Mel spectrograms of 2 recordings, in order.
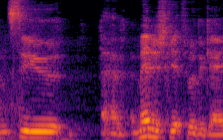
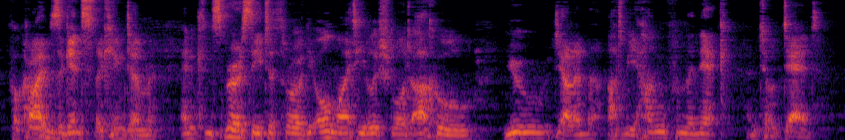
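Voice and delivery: guttural, executioner-like voice; 4 dB quieter than usual.

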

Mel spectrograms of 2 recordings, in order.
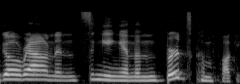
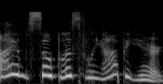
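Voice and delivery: sugary, high cartoon fairy-tale princess voice; 6 semitones higher, 4 dB quieter than usual. Speaker giving an example of one way of thinking: Disney princess voice. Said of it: "said in the Disney princess voice".

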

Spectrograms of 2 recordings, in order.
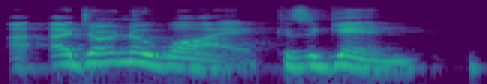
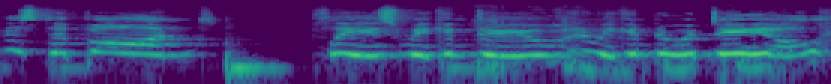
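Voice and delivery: very high-pitched, desperate pleading; 3 dB louder than usual. Retelling the film scene where Blofeld begs Bond: imitating Blofeld begging.

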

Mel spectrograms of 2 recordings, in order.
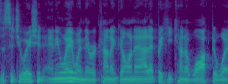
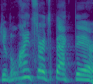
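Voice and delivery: very high, sharp barked delivery; 11 semitones higher than usual. Retelling a dispute in a line, the speaker quotes a woman: imitating someone barking orders. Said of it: "she started barking at him like".

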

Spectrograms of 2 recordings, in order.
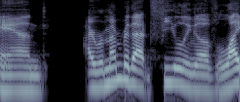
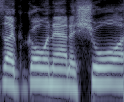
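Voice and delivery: put-on New Jersey accent, higher and louder; 4 semitones higher, 4 dB louder than usual. Mocking how people think everyone in new jersey talks: imitating a new jersey accent. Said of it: "Thinks we all talk like this".

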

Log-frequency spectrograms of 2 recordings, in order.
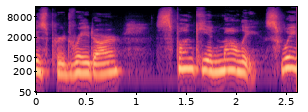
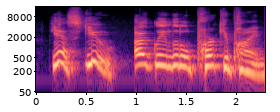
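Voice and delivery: high, needling, mocking, teasing tone; 8 semitones higher than usual. A character taunts a creature being stung from behind, teasing. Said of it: "teased Radar".

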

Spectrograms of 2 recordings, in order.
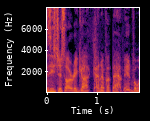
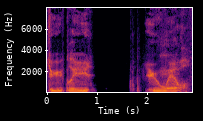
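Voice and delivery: slow growl, like a voice modulator. Discussing a voice modulator, quoting a line in Batman voice. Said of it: "it's all about the voice changer thing that's there in the first place because it's just a voice modulator thing".

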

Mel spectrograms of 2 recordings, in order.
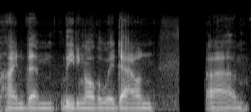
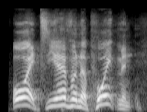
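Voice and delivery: very loud, shrill, high-pitched shout; 15 dB louder than usual. The game master's figure atop a pyramid calls down to the arriving players: shouting down. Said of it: "and he shouts down".

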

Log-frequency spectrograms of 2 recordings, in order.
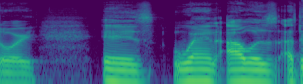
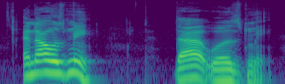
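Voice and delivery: plain

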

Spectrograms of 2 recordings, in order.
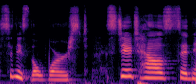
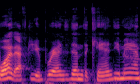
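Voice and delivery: normal talking voice

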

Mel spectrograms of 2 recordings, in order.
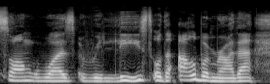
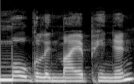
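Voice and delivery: ordinary delivery

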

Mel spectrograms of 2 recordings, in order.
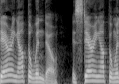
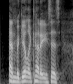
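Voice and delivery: plain

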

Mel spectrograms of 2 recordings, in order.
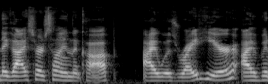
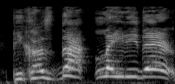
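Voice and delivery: put-on scream, higher; 9 semitones higher than usual. Retelling what a screaming man yelled at the police: imitating someone screaming. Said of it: "He's still screaming at me".

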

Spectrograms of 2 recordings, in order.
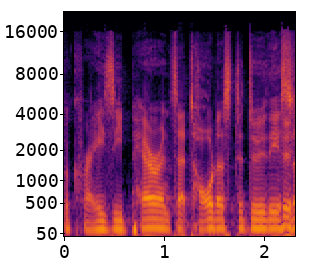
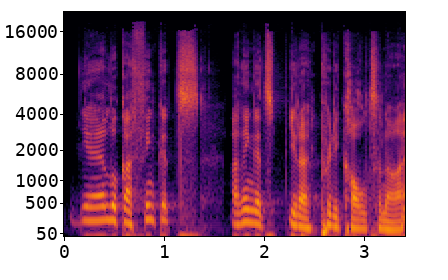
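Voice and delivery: mock sarcastic delivery, much higher pitch; 7 semitones higher than usual. Retelling answering her nightly question about the cold, a sarcastic reply. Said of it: "I'd sarcastically lick my finger".

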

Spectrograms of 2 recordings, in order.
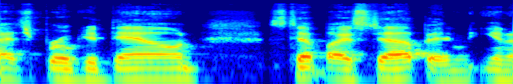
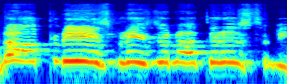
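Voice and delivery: bad put-on Russian accent, much higher and louder; 6 dB louder than usual. Retelling a comic heel's line from a wrestling match, in [name]'s bad Russian accent. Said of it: "with the bad Russian accent and everything".

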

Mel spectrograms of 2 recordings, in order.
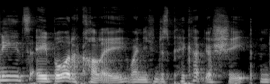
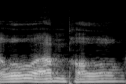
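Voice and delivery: put-on Liverpool accent. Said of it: "Is that closer to [name]?".

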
